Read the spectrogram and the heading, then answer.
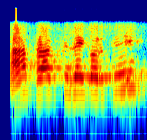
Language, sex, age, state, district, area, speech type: Odia, male, 60+, Odisha, Nayagarh, rural, conversation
